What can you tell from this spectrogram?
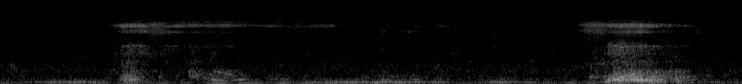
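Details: A young boy snoring while asleep on a chair, possibly during a bad dream.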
